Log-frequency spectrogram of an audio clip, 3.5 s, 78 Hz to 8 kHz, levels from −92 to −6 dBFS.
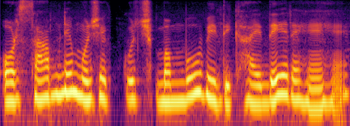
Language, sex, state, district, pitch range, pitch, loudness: Hindi, female, Arunachal Pradesh, Lower Dibang Valley, 190-225 Hz, 205 Hz, -15 LUFS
